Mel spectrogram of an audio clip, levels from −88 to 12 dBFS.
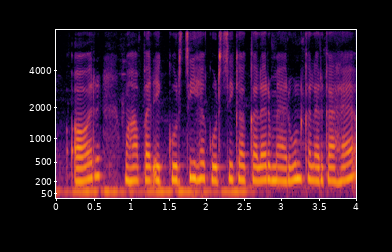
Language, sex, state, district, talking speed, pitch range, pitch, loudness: Hindi, female, Jharkhand, Garhwa, 195 wpm, 205-225 Hz, 215 Hz, -15 LUFS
